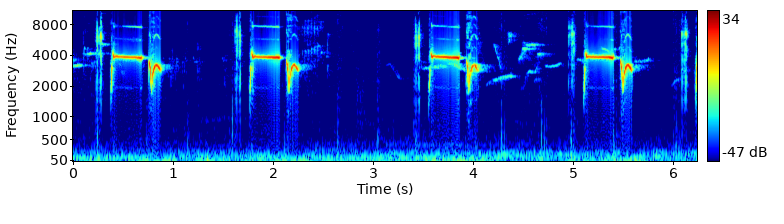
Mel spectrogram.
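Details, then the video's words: Prinia singing actively: a sharp tick, then a level high whistle ending in a bright downward twist, the phrase repeated about every 1.5 seconds with short gaps, a faint low hum underneath. "SUARA PRENJAK GACOR NGALUN NARUNG"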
